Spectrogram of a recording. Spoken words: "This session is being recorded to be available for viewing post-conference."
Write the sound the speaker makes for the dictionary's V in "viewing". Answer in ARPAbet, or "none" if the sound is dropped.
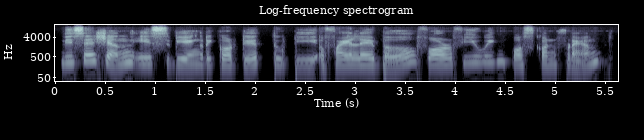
F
